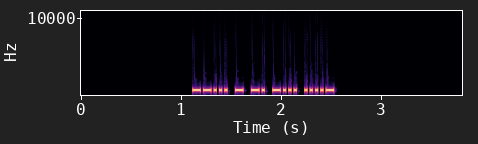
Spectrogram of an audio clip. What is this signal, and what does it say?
Morse code, heard as a keyed tone, about 44 wpm, 700 Hz. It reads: 7TNB4
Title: Code Groups - 5 Letter:Numbers - 45wpm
